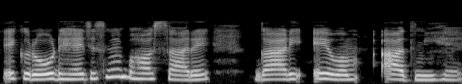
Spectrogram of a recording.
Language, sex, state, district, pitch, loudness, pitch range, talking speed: Hindi, female, Jharkhand, Deoghar, 240 Hz, -15 LUFS, 225-265 Hz, 130 wpm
